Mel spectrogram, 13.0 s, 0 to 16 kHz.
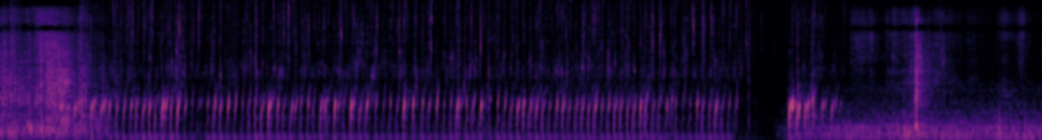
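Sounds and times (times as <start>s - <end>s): fast bubbling plops: 0.7s - 10.6s.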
